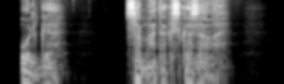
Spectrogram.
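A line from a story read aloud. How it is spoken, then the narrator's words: Soundless lip whisper. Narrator (Russian): прошептал я одними губами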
